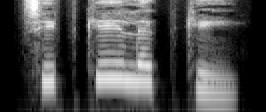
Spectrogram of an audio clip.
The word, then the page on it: ಛಗಲಕ: Kannada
